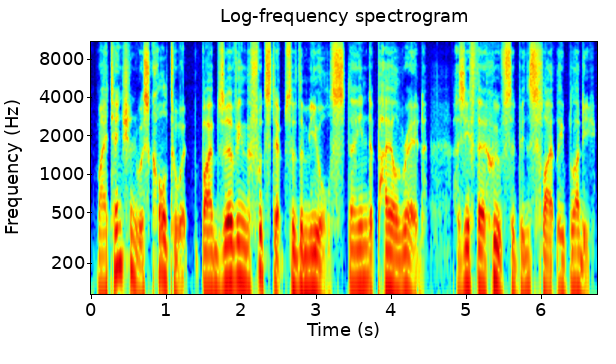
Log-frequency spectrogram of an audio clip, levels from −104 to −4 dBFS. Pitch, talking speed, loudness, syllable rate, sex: 120 Hz, 220 wpm, -18 LUFS, 5.5 syllables/s, male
